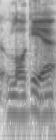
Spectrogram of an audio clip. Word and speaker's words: Llogeyr: the log year and you say the word loggia in the Welsh way which is the loggia ain't that a Welsh pronunciation of the lost lands or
